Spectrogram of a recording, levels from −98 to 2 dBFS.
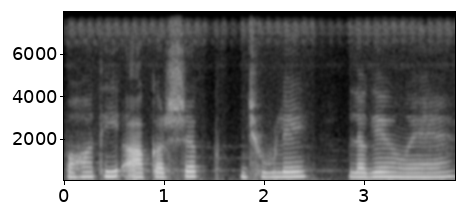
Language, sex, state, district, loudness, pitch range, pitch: Hindi, female, Odisha, Khordha, -20 LUFS, 210-230 Hz, 220 Hz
